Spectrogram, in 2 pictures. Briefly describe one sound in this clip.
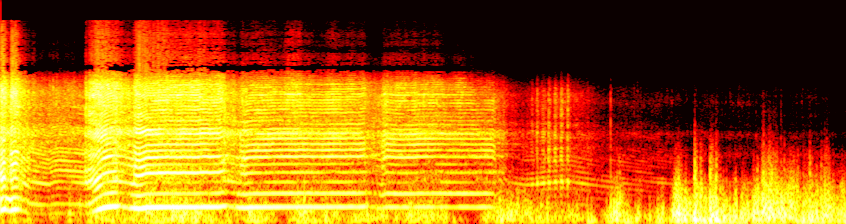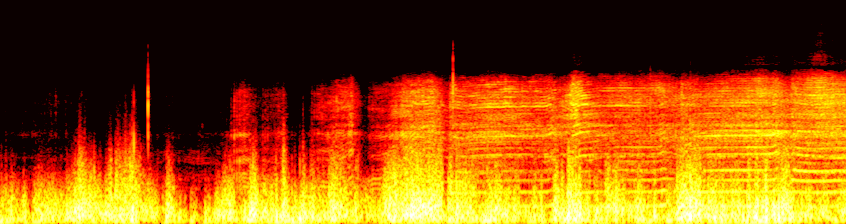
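A dirt bike engine drones steadily as it rides away into the distance.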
